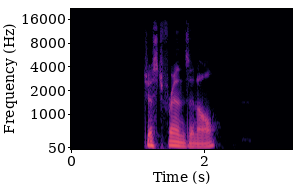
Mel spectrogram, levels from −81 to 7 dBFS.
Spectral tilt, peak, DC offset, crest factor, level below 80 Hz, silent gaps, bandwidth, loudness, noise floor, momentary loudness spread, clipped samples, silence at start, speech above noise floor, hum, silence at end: -6.5 dB/octave; -14 dBFS; under 0.1%; 20 dB; -56 dBFS; none; 15.5 kHz; -30 LUFS; under -90 dBFS; 7 LU; under 0.1%; 1.1 s; over 62 dB; none; 1.2 s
